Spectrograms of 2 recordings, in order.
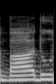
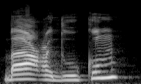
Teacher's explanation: ضاد کو ہمیشہ پر پڑھتے ہیں، دال کی طرح نہیں پڑھنا، بادو نہیں پڑھنا بلکہ بعدکم۔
